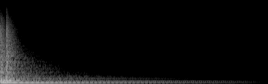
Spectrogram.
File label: FLAM FLOOR, TOMS; Sampleheads; New York City Drumworks VOL-1; SP TOMS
